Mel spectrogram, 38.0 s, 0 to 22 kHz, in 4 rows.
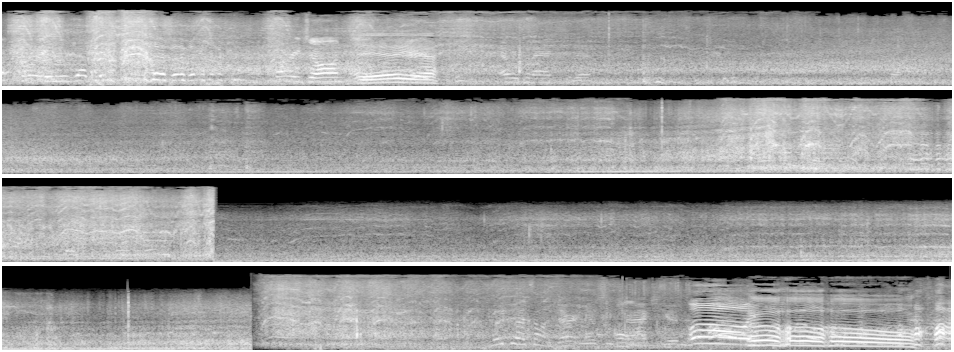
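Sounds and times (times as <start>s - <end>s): electric motor whining: 0.0s - 8.0s, 12.8s - 21.2s, 31.0s - 35.3s.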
